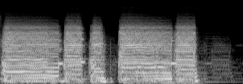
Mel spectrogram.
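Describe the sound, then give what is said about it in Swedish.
Distorted electric guitar played through an overdrive pedal with the mid-range knob turned fully up, giving a thick, mid-heavy overdriven tone; a few loud sustained chords and short stabs ring out before cutting to quiet noise. “Ja, det är tufft med ganska mycket mellanregister.”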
